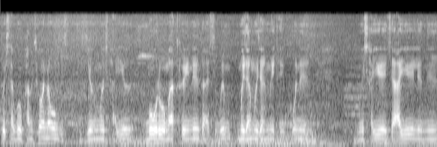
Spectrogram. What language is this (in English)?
Bodo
